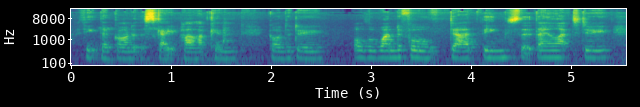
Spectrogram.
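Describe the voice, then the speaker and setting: A woman with an Australian accent speaks at a moderate pace in a fairly low voice. Noticeable background noise and audible room echo fill the recording. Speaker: knitting podcaster. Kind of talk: casual chat.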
